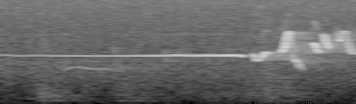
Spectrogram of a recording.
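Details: Japanese bush warbler singing unseen on a mild, fine day in northern Harima, Hyogo, Japan: a long, steady whistled note held over a second, then a quick, bright flourish of higher notes.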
